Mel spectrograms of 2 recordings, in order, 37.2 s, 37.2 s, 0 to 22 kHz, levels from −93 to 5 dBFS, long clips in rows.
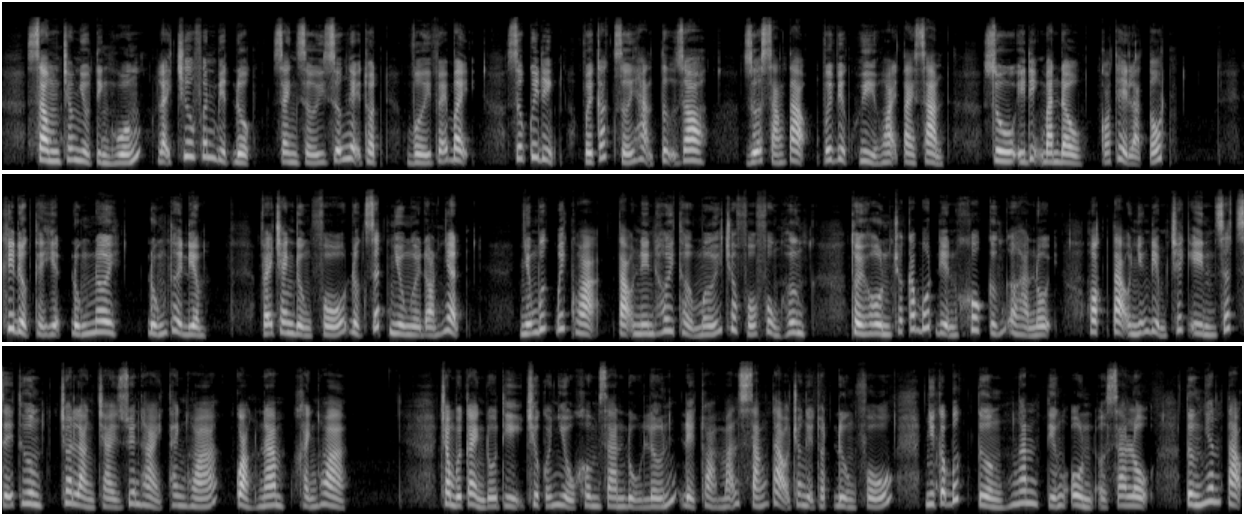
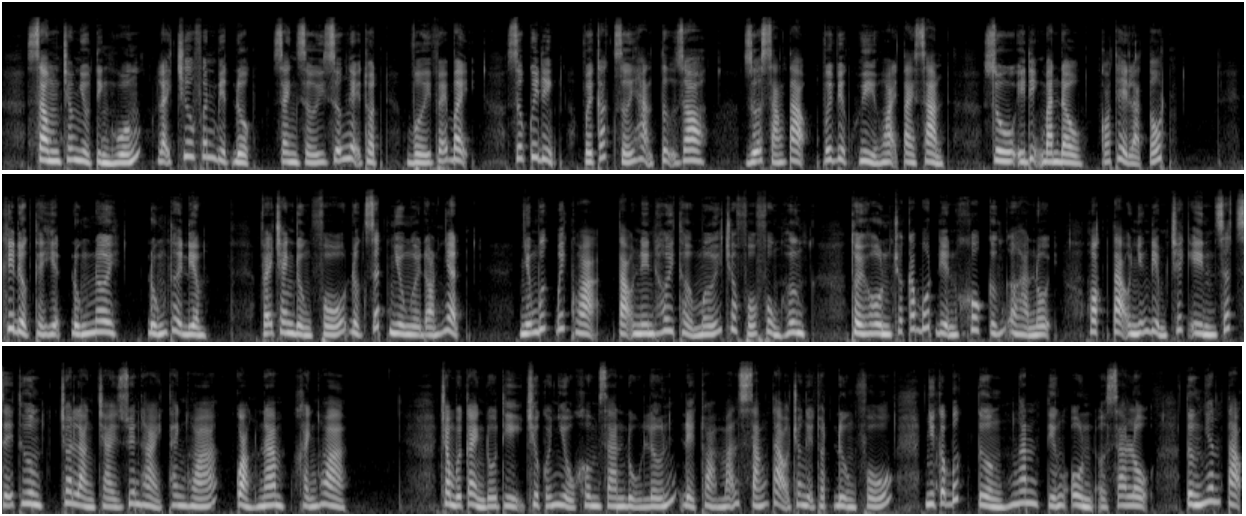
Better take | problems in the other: second | thin; very; fading below 350 Hz

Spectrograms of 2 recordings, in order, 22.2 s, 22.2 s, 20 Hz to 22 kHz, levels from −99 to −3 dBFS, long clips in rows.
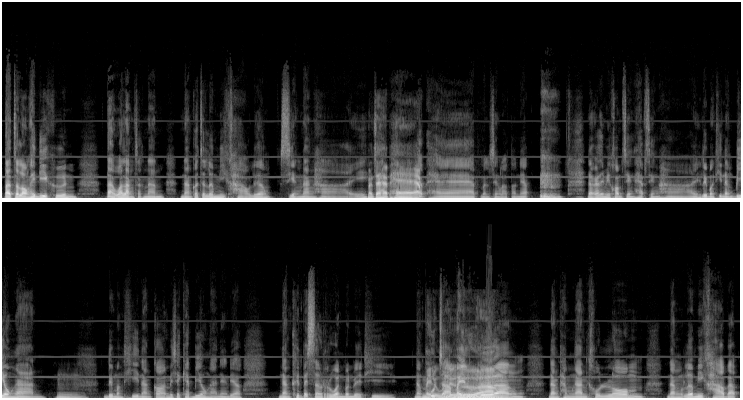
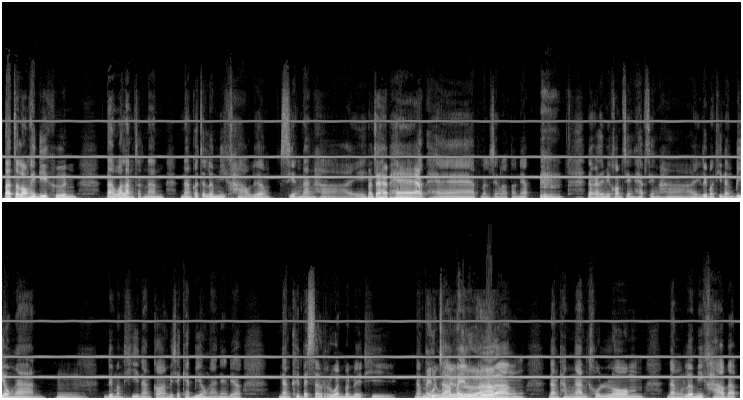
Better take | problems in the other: first | high-pitched whine; loud; throughout; 2.5 kHz, 8 dB below the speech; faint in the first

